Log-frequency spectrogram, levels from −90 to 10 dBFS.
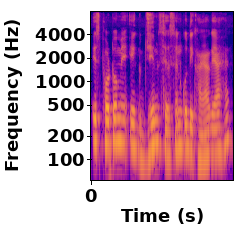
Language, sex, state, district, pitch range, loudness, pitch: Hindi, male, Bihar, Patna, 125-165 Hz, -19 LUFS, 140 Hz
